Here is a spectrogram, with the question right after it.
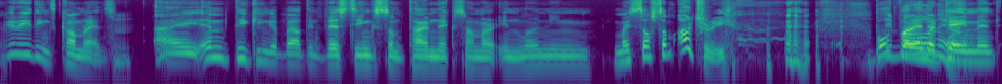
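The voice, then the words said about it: Inconsistent put-on Russian accent. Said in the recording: “You got to do this in a Russian accent. ... You're like in and out of the accent.”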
